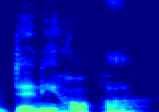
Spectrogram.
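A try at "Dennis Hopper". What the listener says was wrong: do you think because Denis Villeneuve is pronounced that way, you think all Dennises are Denis?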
